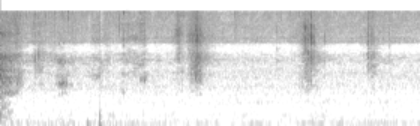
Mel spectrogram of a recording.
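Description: A fork scrapes and clinks on a plate.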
